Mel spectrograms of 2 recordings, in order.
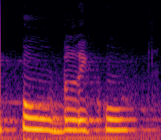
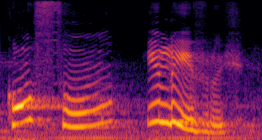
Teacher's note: Eu sublinhei aqui palavrinhas que terminam aí com a letrinha O, com som de U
